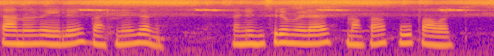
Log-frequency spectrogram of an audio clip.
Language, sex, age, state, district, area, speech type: Goan Konkani, female, 18-30, Goa, Canacona, rural, spontaneous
